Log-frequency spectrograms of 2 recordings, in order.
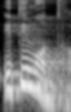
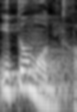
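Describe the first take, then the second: First: ইতিমধ্য with i after t, i-ti-moddho; wrong exam form. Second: ইতোমধ্য with o after t, i-to-moddho; correct form. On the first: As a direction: sound a clear ti in ইতিমধ্য. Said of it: "আসলে ইতিমধ্য না". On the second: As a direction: sound a clear to in ইতোমধ্য. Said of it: "শব্দটা হচ্ছে". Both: Shown as a demonstration.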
